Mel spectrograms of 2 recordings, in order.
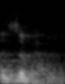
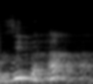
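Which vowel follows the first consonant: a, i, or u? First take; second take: a; u. First: The first consonant is followed by an a vowel. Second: The first consonant is followed by a u vowel. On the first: The speaker calls it wrong. "لا تقولوا الذبحة" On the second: The speaker calls it right. "بالضم"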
